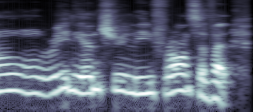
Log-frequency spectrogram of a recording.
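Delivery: a hint of a disappointed fan; lightly voiced disappointment. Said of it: "I'm like".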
